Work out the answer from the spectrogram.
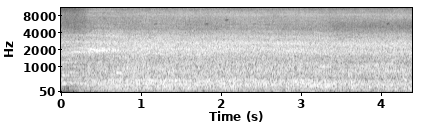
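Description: A train passing along the station platform at speed: a steady, loud rushing noise of the train running on the rails.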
